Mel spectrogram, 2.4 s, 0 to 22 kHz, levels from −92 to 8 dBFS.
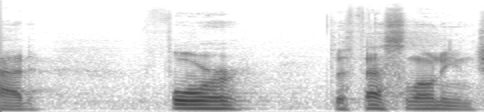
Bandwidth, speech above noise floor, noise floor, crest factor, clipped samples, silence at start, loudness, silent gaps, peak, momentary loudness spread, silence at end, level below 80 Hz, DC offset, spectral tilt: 16 kHz; 37 dB; -62 dBFS; 18 dB; under 0.1%; 0 s; -26 LUFS; none; -8 dBFS; 16 LU; 0 s; -78 dBFS; under 0.1%; -6 dB/octave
